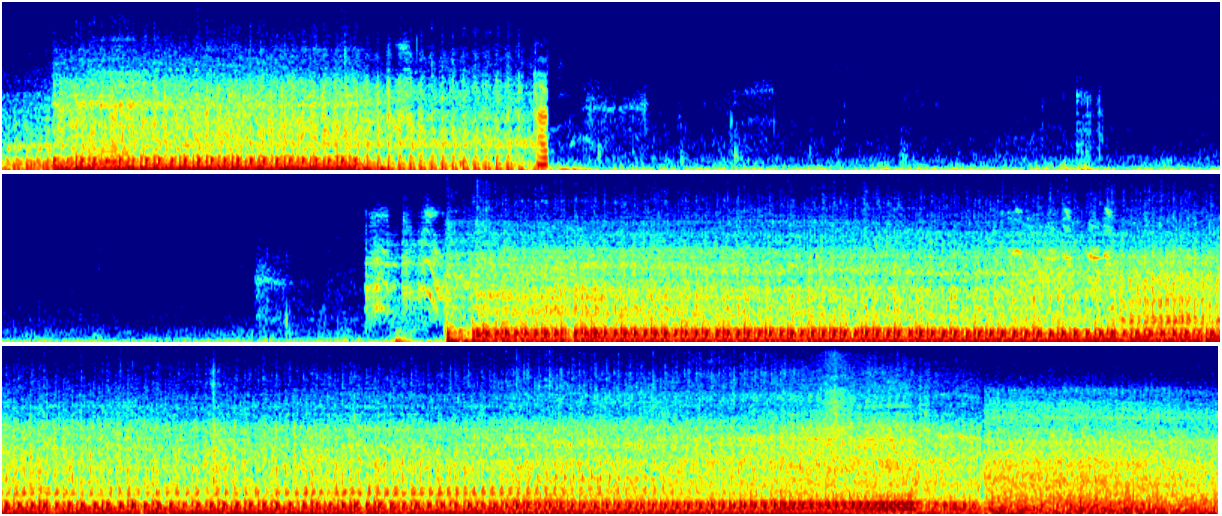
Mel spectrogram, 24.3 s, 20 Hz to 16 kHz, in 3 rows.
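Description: A Ducati Hypermotard 698 motorcycle engine runs loud and close, drops away abruptly to near quiet for several seconds as it stalls, then roars back to a steady loud running drone.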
